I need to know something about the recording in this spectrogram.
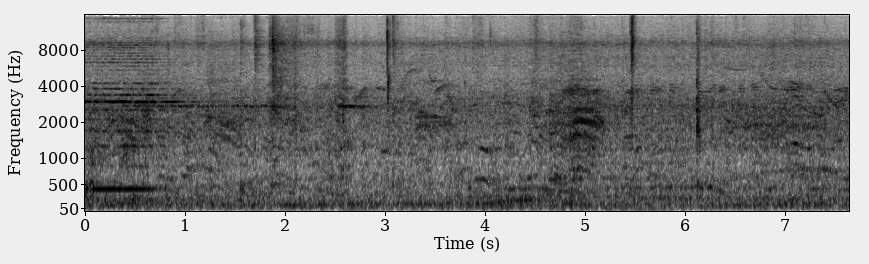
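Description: A knife cuts and taps against meat on a table.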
